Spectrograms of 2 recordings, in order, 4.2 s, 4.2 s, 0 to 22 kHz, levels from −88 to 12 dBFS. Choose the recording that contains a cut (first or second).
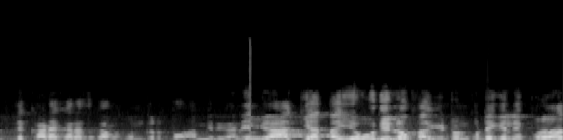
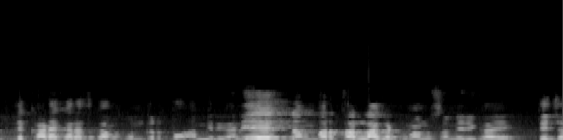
first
